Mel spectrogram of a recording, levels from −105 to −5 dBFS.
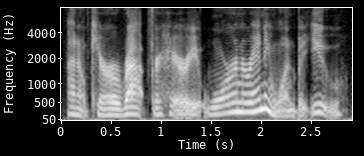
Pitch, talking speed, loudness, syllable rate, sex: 200 Hz, 245 wpm, -18 LUFS, 5.8 syllables/s, female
